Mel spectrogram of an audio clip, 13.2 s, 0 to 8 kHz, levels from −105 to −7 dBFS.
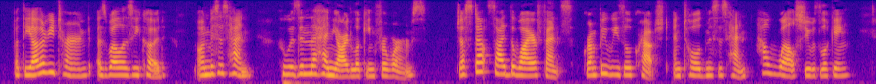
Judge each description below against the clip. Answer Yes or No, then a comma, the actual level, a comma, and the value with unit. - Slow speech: No, average, 175 wpm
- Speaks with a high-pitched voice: Yes, high, 220 Hz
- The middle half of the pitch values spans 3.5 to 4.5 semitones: No, average, 3.0 semitones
